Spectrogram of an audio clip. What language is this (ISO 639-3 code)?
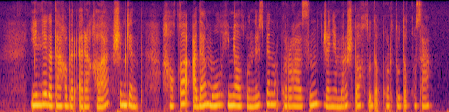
kaz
